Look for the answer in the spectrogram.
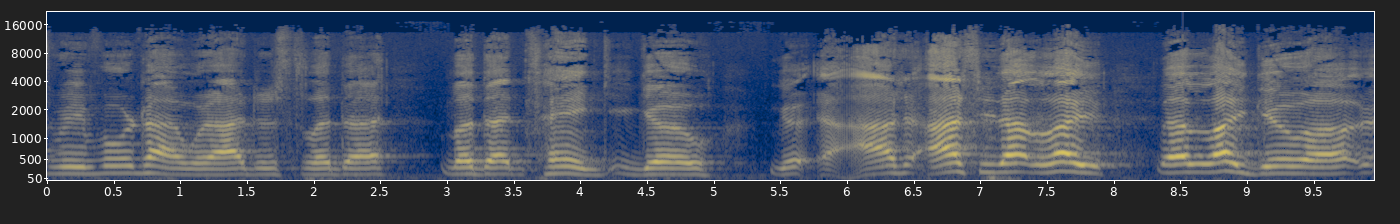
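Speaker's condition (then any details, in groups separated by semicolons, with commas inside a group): Cerebral palsy; delayed development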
